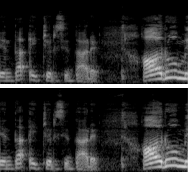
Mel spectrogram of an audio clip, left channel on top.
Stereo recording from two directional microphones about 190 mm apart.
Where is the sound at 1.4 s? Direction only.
20° right (ahead or behind).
